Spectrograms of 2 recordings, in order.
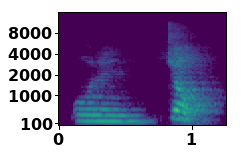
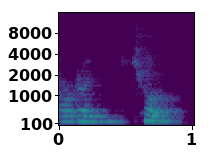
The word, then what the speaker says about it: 오른쪽: When you say the last part, try to pronounce the consonant 치 more stronger and more higher, so that it is pronounced like 치, 오른쪽, not 오른쪽.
